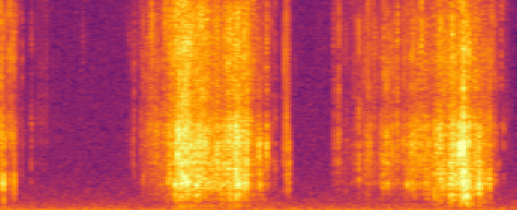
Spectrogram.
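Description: A small flat purple plastic foil pouch of popping candy is held up in both hands and crinkled and squeezed with the fingertips. Two long bursts of bright, crackling crumpling rise and fade, separated by quieter moments with faint crinkles.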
